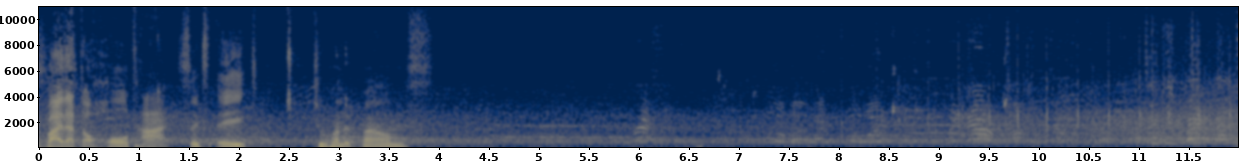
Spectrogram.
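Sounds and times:
speech: 0:00.1 - 0:02.2, 0:02.8 - 0:03.9
large indoor arena crowd applauding: 0:07.7 - 0:11.9.

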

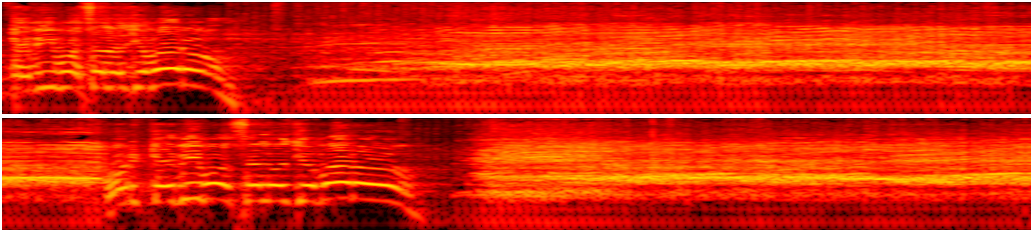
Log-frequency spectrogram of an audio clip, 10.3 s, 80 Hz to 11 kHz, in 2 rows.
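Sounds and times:
speech: 0:00.0 - 0:02.8, 0:05.7 - 0:07.9
crowd of teacher-training students chanting slogans in unison: 0:01.9 - 0:05.7, 0:07.4 - 0:10.2.

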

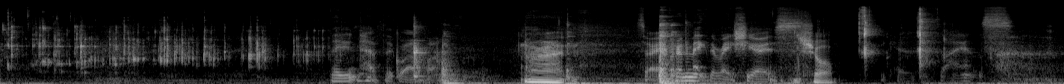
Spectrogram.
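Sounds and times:
beach plum flavored liquid pouring into a glass: 0:00.0 - 0:03.7
speech: 0:03.3 - 0:04.7, 0:05.3 - 0:08.4.

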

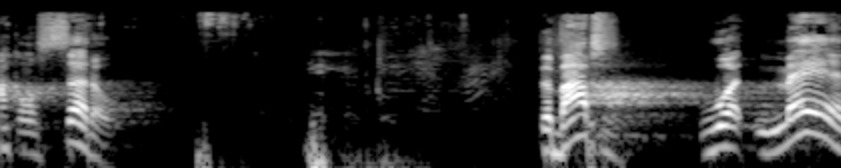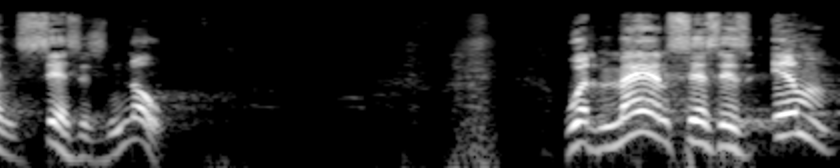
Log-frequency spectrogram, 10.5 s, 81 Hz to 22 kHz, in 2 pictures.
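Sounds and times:
speech: 0:00.0 - 0:01.3, 0:03.4 - 0:06.4, 0:08.8 - 0:10.5
keys jingling: 0:01.1 - 0:01.9.

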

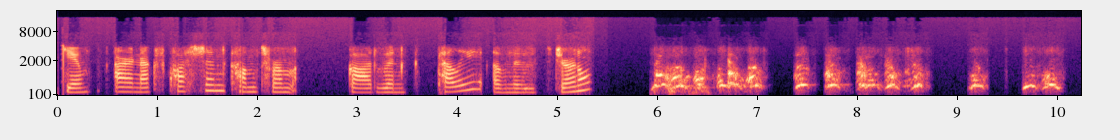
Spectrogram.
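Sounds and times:
speech: 0:00.1 - 0:06.8
dogs barking: 0:05.9 - 0:10.2.

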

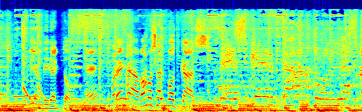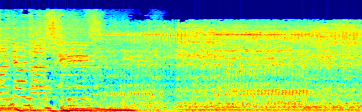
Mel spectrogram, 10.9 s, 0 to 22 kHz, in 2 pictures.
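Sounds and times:
low engine rumble: 0:00.0 - 0:10.8
speech: 0:00.5 - 0:07.0
jackhammer pounding at a construction site: 0:06.2 - 0:10.8.

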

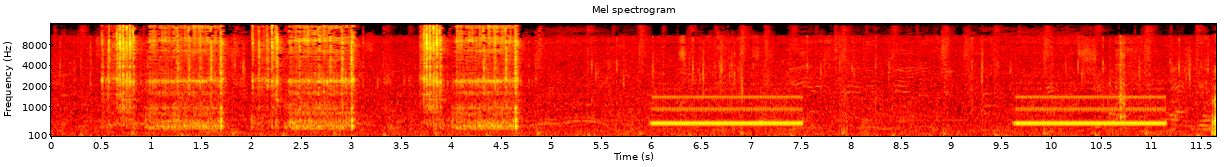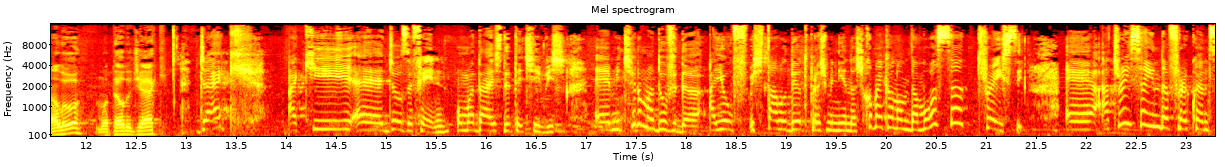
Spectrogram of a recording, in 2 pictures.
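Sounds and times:
telephone dialing tones: 0:00.6 - 0:03.1, 0:03.7 - 0:04.8, 0:06.0 - 0:07.5, 0:09.6 - 0:11.2
speech: 0:11.6 - 0:23.2.

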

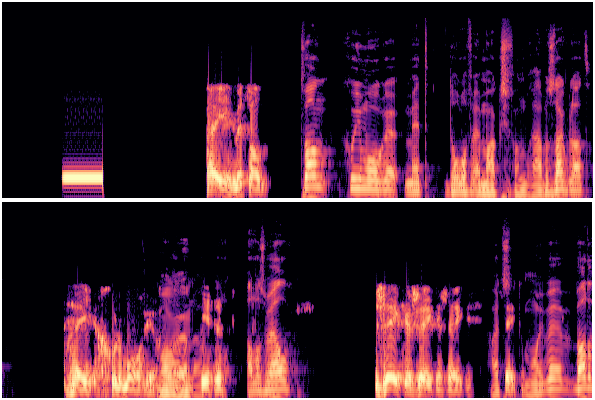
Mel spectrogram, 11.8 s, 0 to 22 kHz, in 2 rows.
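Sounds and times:
outgoing telephone call ringing tone beep: 0:00.6 - 0:01.0
speech: 0:02.0 - 0:09.0, 0:09.6 - 0:11.7.

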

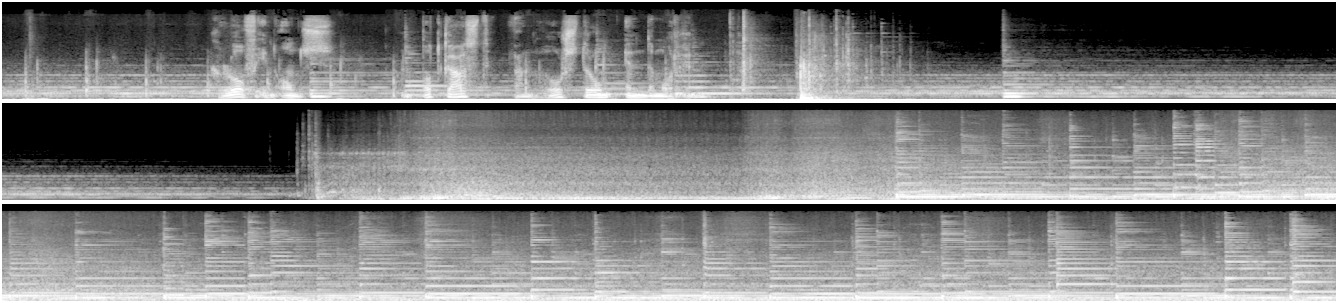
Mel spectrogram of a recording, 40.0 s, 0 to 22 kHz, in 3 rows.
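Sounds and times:
speech: 0:02.1 - 0:07.4
Citroën 2CV car engine droning, heard from the back seat: 0:16.3 - 0:40.0.

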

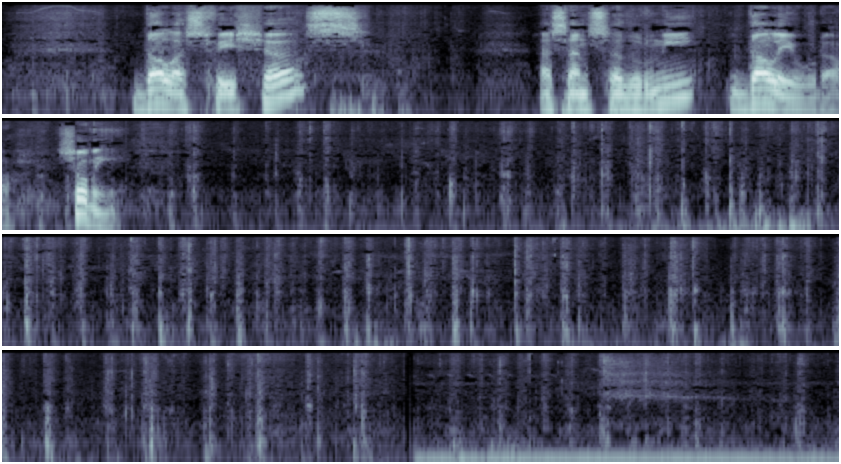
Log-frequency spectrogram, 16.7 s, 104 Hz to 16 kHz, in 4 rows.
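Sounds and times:
horse hooves walking on a trail: 0:00.1 - 0:16.7
speech: 0:00.6 - 0:02.0, 0:02.7 - 0:04.9
low hum: 0:14.6 - 0:16.7.

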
